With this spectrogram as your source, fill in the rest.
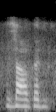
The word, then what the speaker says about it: sagen: pronunciation, so the A would have A sound, Zagen. Sagen.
